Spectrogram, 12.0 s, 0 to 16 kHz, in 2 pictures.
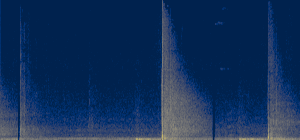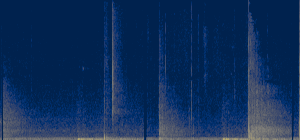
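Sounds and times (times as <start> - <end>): baseball smacking into mitt: 10.9 - 12.0.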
